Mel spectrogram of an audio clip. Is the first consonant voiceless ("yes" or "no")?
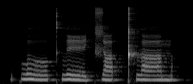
yes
